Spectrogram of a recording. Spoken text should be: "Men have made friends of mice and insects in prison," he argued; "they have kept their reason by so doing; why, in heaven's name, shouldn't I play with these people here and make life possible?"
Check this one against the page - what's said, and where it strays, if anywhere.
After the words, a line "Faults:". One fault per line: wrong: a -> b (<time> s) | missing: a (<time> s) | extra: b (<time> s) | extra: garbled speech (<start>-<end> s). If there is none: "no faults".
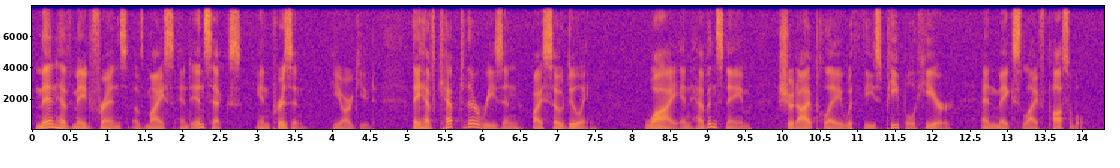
"Men have made friends of mice and insects in prison," he argued; "they have kept their reason by so doing; why, in heaven's name, should I play with these people here and makes life possible?"
Faults:
wrong: shouldn't -> should (9.9 s)
wrong: make -> makes (12.9 s)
